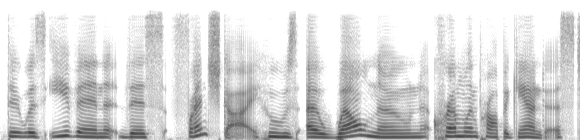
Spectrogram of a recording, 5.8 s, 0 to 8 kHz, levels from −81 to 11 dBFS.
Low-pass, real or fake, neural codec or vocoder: 7.2 kHz; fake; codec, 16 kHz, about 1 kbps, DyCAST, with the encoder's durations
